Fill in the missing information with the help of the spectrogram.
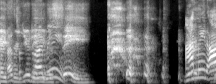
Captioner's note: Eric laughs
